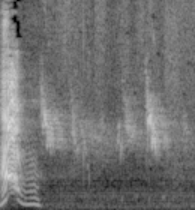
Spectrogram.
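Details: Pixel, a two-month-old Pomeranian puppy from the Elenhouse kennel in Kyiv, gives one short high yelp that slides steeply downward in pitch, followed by near quiet indoors with faint soft sounds.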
